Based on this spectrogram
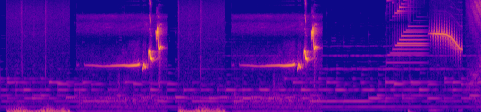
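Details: Japanese bush warbler on Geoje Island, South Gyeongsang, Korea, sings twice a simple song: a long, level whistle ending in a quick, rising 'pi-rik' flourish, about three seconds apart, over soft background music; its regional dialect is simpler than island birds elsewhere.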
